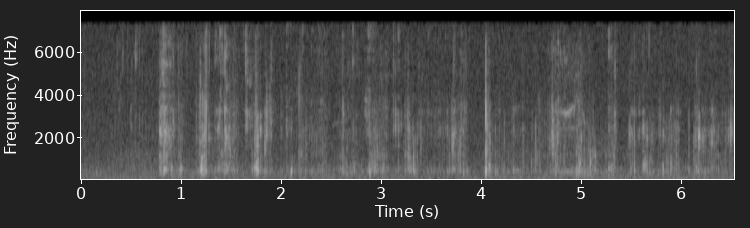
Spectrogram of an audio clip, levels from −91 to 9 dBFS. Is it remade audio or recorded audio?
recorded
